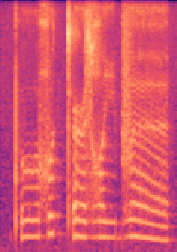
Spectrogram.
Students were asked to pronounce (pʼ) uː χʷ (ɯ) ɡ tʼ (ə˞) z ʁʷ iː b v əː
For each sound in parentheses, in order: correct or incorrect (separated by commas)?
correct, incorrect, correct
